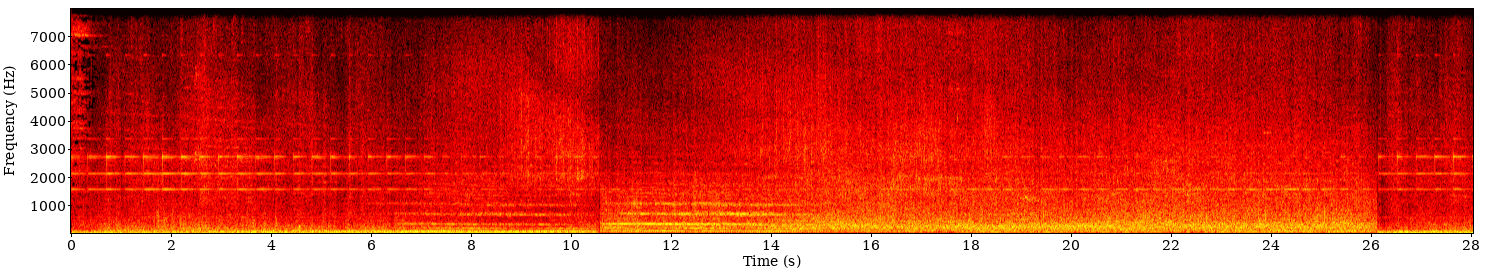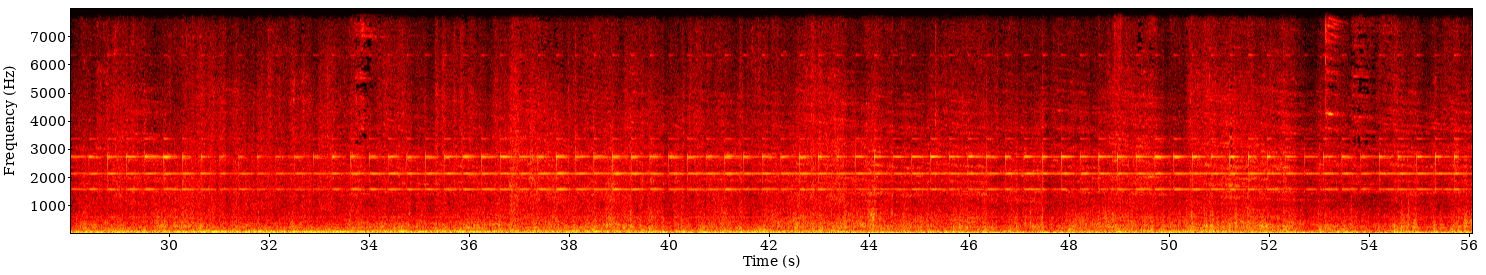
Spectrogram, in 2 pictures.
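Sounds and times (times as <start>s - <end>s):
high-pitched ring: 0.0s - 10.4s, 26.1s - 56.0s
freight train wheels rumbling: 0.0s - 56.0s.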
